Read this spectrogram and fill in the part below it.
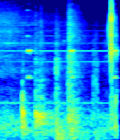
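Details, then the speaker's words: Nissan Qashqai with an air-conditioning fault, in a quiet workshop: the AC compressor is commanded on through a scan-tool actuation test at the under-bonnet fuse box, and a crisp click is heard as the relay pulls in; the compressor relay switches normally. "So, we without even the probe in there, you can hear it clicked the relay on."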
